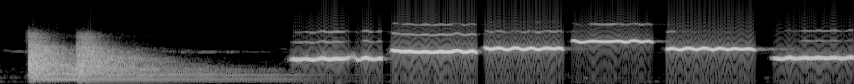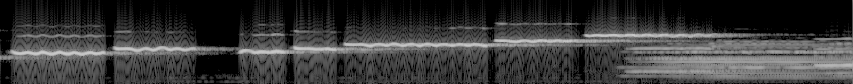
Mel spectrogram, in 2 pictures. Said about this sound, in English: Let that whistle be your signal each Sunday for the Signal Oil program, The Whistler.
